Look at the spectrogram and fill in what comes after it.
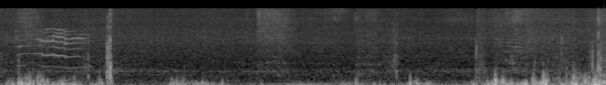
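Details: Stray cats that followed from a hilltop settlement down to a harbor in Japan, close to a fight with the port's cat group; one short, wavering, rising-then-falling meow near the start, then low rumbling outdoor noise and scuffling steps.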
